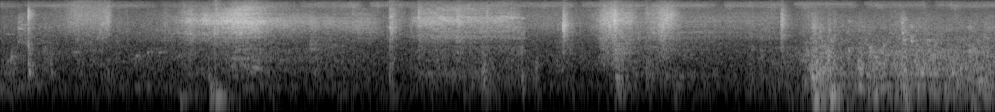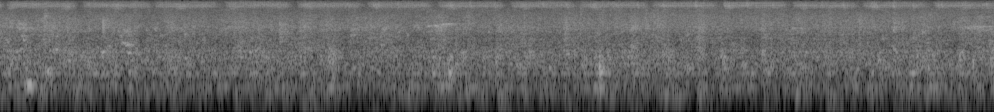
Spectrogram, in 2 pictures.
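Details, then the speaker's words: Samsung front-load washing machine on rinse and spin after clearing a major clog from the drain pump and the bowl-to-pump hose: steady low pump hum with water rushing through as it drains; pump not burnt out, normal drain pump operation. "oh that sounding good that is sounding good let's have a look oh look at that fixed it there you go how good is that well the pump is good the pump is good we don't need to replace the pump"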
